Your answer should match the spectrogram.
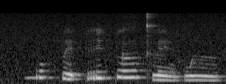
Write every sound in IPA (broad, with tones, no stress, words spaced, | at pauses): bo˥˩k̚ pe˨˩ʔ pri˦˥t̚plɤː˥˩ kʰle˨˩nkwɯː˧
